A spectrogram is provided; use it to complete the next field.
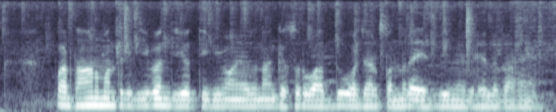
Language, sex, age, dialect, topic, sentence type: Maithili, male, 31-35, Bajjika, banking, statement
